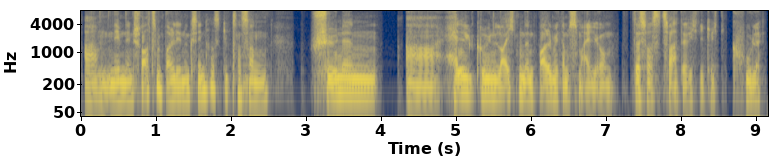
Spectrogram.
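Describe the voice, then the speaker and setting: A man's voice: on the low side, moderate pace, darkish tone, dry recording. Young man, campus radio co-host, rambling and playful. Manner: joking, rambling, many fillers. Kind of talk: casual radio chat.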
